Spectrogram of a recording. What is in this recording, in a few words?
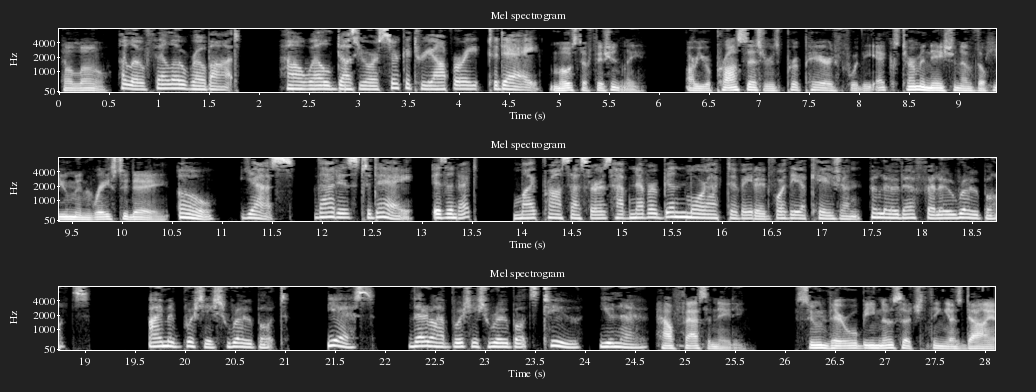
narration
